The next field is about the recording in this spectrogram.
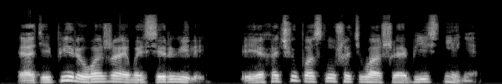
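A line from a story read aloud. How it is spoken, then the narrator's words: Completely calm voice. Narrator (Russian): уже совершенно спокойным голосом сказал Плавти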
